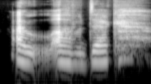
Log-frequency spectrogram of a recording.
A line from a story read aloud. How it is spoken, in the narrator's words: Bailey declared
